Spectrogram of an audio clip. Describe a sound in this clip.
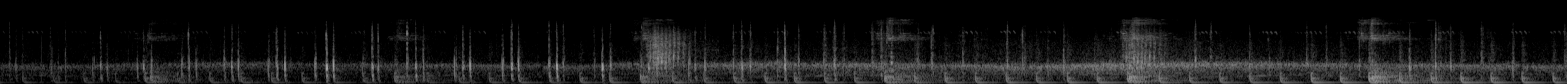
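A distant horse approaches at a gallop, hoofbeats growing louder.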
